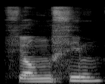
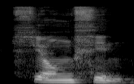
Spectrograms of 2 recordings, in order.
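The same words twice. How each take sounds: First: "Xiong Sim" slowly, lips closing on a final M. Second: "Xiong Sin" very slowly, ending on N; final N in "Sin". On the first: Teacher showing students the word for sad, "Sim" closed on M. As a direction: end "Sim" on a hummed M, drawn out. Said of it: "Sim itu ya ada M ya". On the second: Teacher showing students the word for believe, "Sin" ending on N. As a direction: draw out "Xiong Sin", tongue-tip N at the close. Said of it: "intonasinya ya, Sin". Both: Shown as a demonstration.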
